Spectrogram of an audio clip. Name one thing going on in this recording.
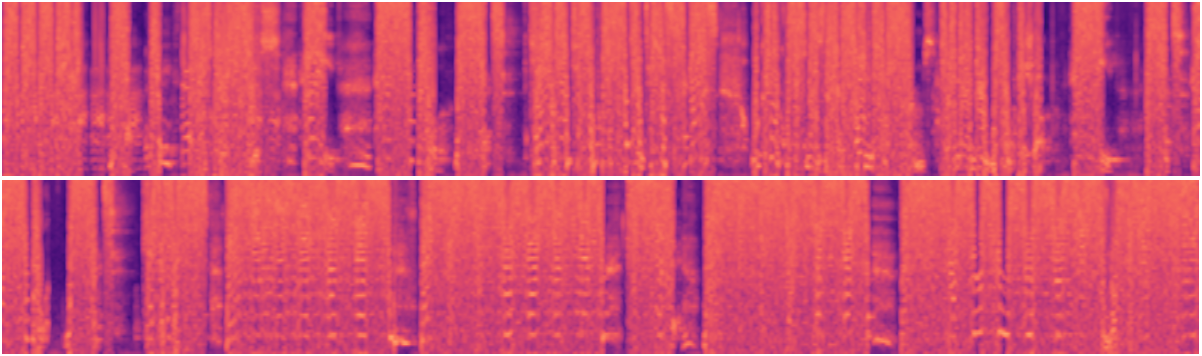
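A second cartoonish male voice talks back with annoyance.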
